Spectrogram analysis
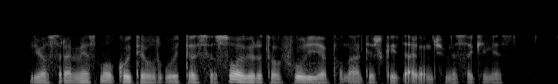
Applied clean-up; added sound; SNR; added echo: neural separator model SepFormer WHAM!.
